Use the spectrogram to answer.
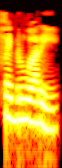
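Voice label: "februari", Indonesian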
